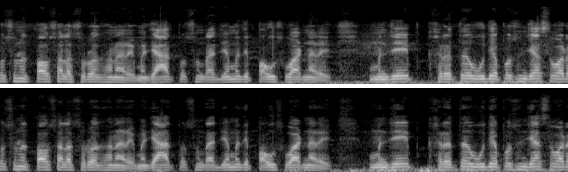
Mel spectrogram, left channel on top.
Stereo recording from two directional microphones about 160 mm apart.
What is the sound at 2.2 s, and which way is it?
Speech, 25° right (ahead or behind).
